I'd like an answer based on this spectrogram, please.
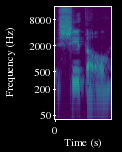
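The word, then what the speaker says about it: शीतल: the way my name is said in Hindi, it's Sheetal. It's a very kind of unique alphabet that not everybody can say. I bet you're saying it to yourself right now. My husband can't pronounce it properly. My East Indian brothers and sisters say it right because they understand the language, and language is so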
